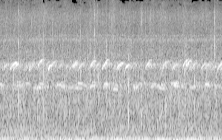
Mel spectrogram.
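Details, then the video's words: Coqui frogs on the Big Island of Hawaii calling through tropical rain, a steady train of bright rising chirps roughly every third of a second from overlapping frogs, with drips striking nearby surfaces. "Tropical Rain & Coqui"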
